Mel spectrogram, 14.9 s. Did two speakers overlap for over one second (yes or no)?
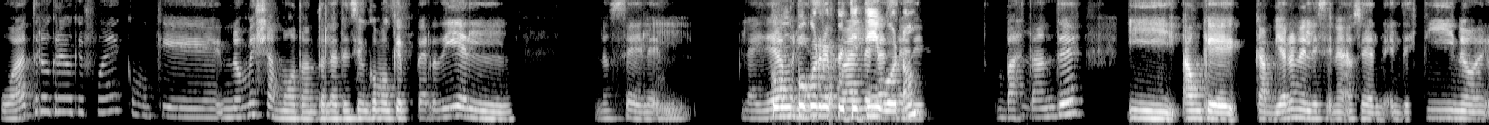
yes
